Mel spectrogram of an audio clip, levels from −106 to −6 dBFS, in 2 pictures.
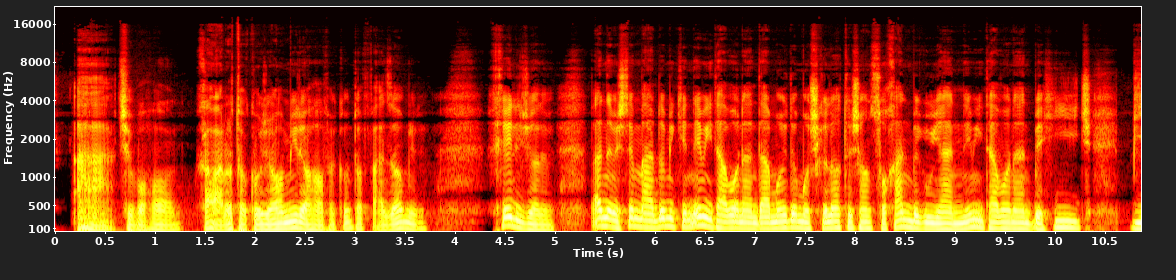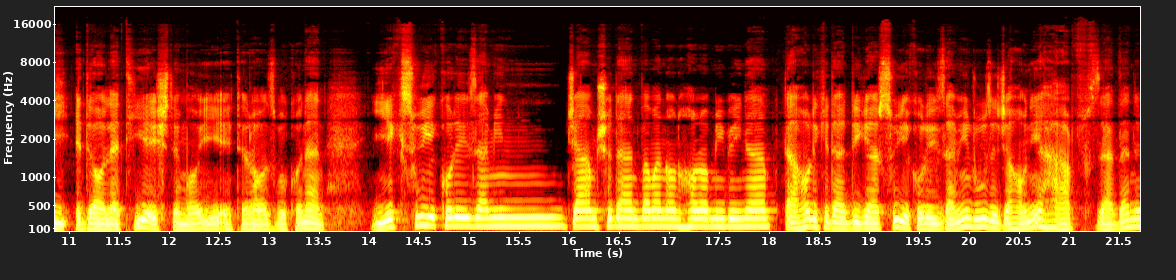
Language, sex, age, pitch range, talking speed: Persian, male, 40-59, 95-140 Hz, 145 wpm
